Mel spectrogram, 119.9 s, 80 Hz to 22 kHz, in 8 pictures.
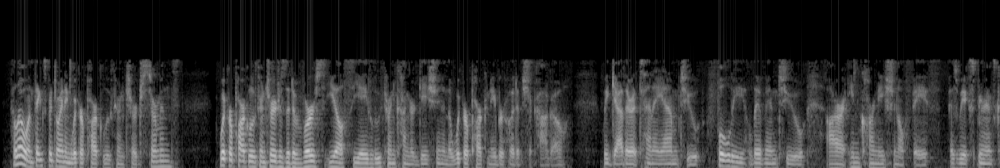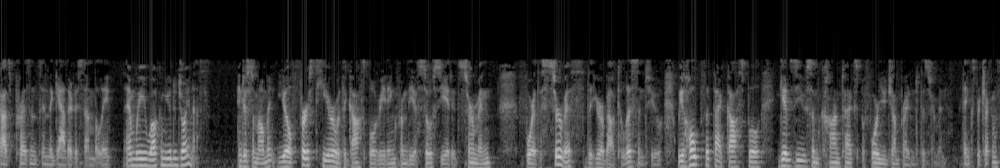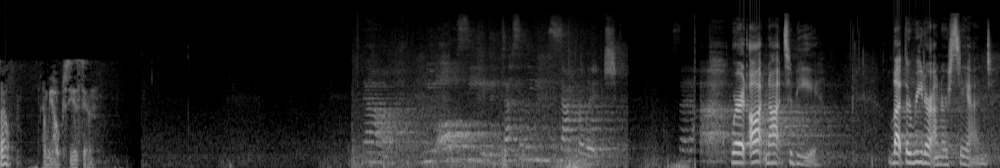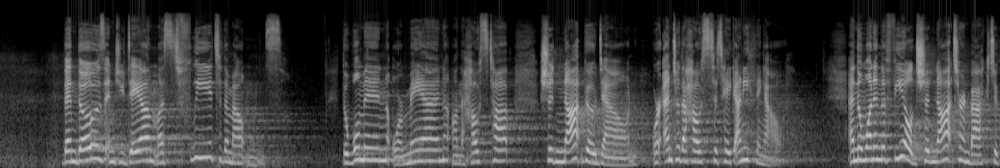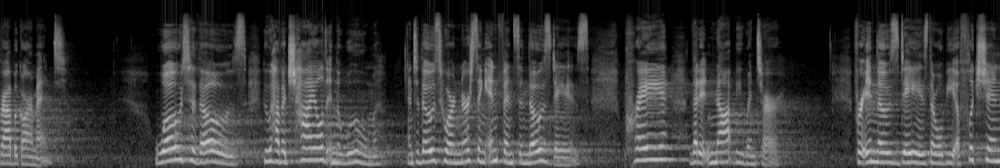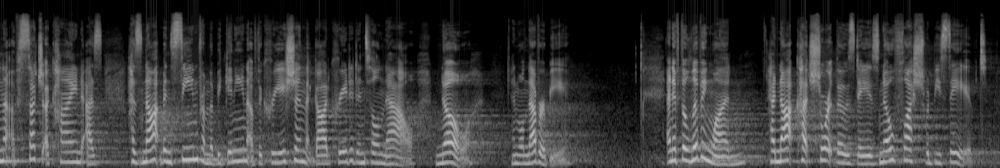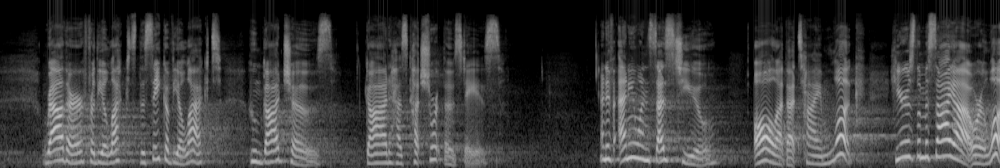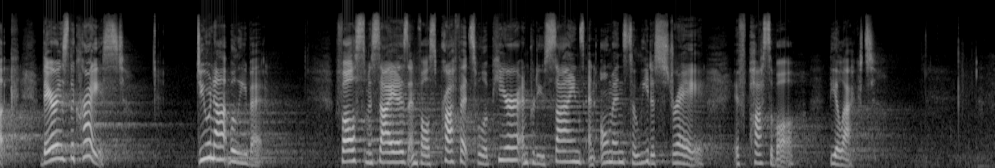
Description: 3.20.22-Sermon_EDIT.mp3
